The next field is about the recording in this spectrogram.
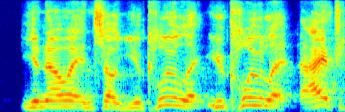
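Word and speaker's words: Ucluelet: it took me years to learn how to pronounce euclid you know you cluelet you know and so you cluelet you cluelet i have to keep saying it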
